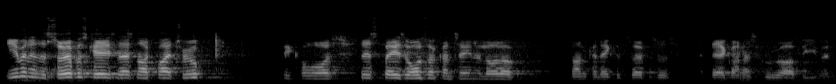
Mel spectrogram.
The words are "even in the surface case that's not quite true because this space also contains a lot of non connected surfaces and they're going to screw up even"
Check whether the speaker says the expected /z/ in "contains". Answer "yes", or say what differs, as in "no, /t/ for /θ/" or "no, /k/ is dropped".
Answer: no, /z/ is dropped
